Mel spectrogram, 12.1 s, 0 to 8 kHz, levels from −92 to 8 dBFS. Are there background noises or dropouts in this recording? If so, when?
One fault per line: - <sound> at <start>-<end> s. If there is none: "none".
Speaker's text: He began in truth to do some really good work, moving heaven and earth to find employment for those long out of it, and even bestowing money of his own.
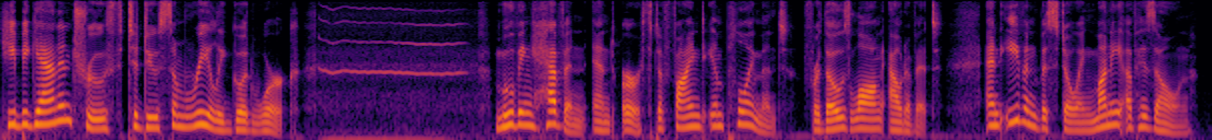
- squeak at 3.2-4.7 s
